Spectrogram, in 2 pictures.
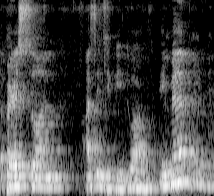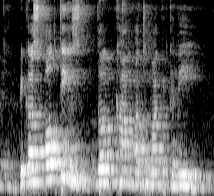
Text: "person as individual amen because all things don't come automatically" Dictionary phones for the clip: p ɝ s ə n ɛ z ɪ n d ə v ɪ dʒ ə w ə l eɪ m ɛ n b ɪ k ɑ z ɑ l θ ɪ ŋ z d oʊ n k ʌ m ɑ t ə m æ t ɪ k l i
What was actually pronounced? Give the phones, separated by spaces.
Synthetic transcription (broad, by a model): p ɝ s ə n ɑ s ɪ n d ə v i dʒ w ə l eɪ m ɛ n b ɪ k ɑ s ɑ l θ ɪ ŋ s d oʊ n k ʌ m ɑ t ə m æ t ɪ k l i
